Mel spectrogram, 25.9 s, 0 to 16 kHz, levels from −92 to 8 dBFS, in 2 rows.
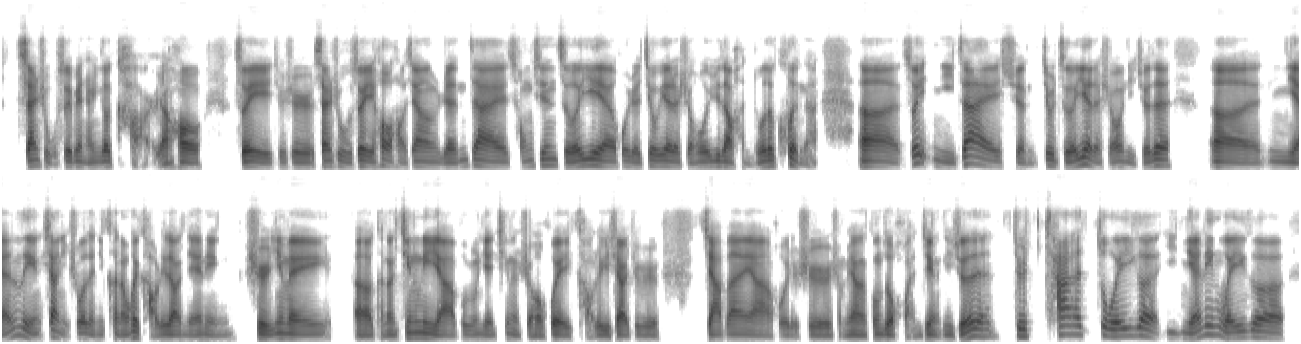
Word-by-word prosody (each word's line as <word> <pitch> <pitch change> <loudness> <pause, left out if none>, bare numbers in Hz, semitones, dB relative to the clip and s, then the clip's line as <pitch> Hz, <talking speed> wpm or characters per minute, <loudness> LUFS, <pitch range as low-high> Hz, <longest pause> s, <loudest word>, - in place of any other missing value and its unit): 三 120 +1 +5
十 - - -7
五 - - -13
岁 110 - 0
变 110 -1 0
成 95 0 -6
一 - - -11
个 110 +1 +2
坎 - - -7
儿。 - - -9
然 - - +1
后 95 -2 +3 0.3
所 105 - +6
以 100 -4 +3
就 100 - -13
是 95 -1 -2
三 115 0 +3
十 - - -8
五 100 - -6
岁 120 +1 +4
以 105 - +1
后 - - +1
好 115 - -8
像 105 -3 -1
人 95 +4 -1
在 110 -5 +3
重 105 +3 -10
新 130 +1 -4
择 105 -1 +1
业 120 -3 +3
或 115 +2 -6
者 100 -3 -4
就 115 +4 -3
业 120 -1 +3
的 105 - -1
时 - - -5
候 105 +1 -3
遇 115 +2 -4
到 110 - +4
很 - - -16
多 - - -2
的 - - +3
困 - - 0
难。 - - -13 0.4
呃， 110 -4 +4
所 170 - +1
以 - - -5
你 100 -6 -8
在 140 - +3
选 95 - -4 0.2
就 130 - -1
是 120 - -4
择 105 0 0
业 155 - +4
的 - - -5
时 - - -9
候， 110 - -2
你 100 -4 -13
觉 95 +4 -3
得， 125 -1 +3 0.4
呃， 95 -3 +3 0.2
年 100 -1 +3
龄 - - -1
像 - - +3
你 - - -11
说 115 -1 -2
的， 100 - -3
你 95 - -13
可 - - -5
能 - - -1
会 - - +3
考 - - -4
虑 95 +4 -3
到 95 -1 +4
年 90 +1 -3
龄， 85 0 -7
是 100 -3 +1
因 110 +1 0
为 100 0 +3 0.2
呃 85 0 +2
可 - - -12
能 90 +1 -2
精 115 +5 -2
力 105 -3 +5
啊， 90 -2 +4
不 100 - -10
如 95 +1 -8
年 90 -2 -1
轻 105 - -8
的 95 - -7
时 - - -4
候 80 -1 -2
会 85 +2 +2
考 - - -9
虑 90 +1 -3
一 - - -4
下， 85 - +4
就 90 - -10
是 90 -1 -6 0.4
加 95 +1 +5
班 100 -1 +2
呀， 85 -3 +1
或 90 - -8
者 85 - -11
是 85 -1 -3
什 - - -14
么 85 - -9
样 90 -1 +3
的 85 - -4
工 100 +2 -4
作 100 - +4
环 80 - -11
境。 100 -1 +2
你 95 - -8
觉 100 - +4
得 150 -1 +1 0.2
就 155 - -1
是 150 - -14
它 190 0 +2
作 175 - -3
为 150 +1 +1
一 165 - -10
个 165 -2 0
以 230 -2 -15
年 225 - +2
龄 185 -1 -3
为 120 -2 +1
一 130 - -5
个， 125 -5 0
100 Hz, 300 characters per minute, -25 LUFS, 95-115 Hz, 0.4 s, 所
